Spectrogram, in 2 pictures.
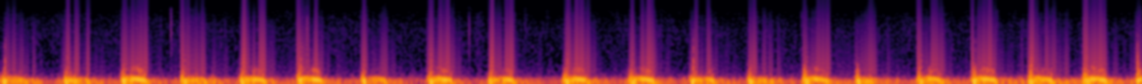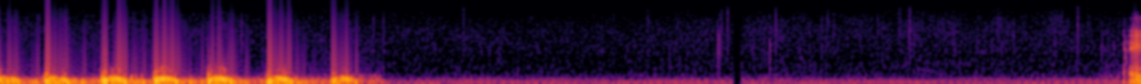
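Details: Dog with a systolic whoop: rapid heartbeat with a musical, hooting murmur in each beat.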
